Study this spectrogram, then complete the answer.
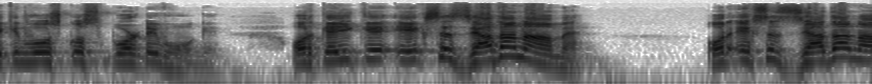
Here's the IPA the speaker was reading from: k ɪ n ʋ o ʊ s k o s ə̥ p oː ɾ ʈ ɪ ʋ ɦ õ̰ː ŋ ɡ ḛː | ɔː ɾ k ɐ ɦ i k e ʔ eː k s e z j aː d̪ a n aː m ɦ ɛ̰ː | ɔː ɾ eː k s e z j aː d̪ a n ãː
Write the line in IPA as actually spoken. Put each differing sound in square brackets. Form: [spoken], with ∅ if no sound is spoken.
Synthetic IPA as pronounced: k ɪ n ʋ o ʊ s k o s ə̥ p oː ɾ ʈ ɪ ʋ ɦ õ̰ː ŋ ɡ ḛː | ɔː ɾ k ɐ ɦ i k e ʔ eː k s e z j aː d̪ a n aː m ɦ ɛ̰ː | ɔː ɾ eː k s e z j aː d̪ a n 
